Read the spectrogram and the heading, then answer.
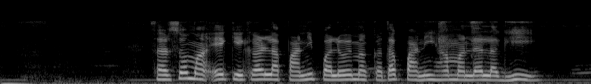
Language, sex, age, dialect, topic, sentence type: Chhattisgarhi, female, 18-24, Eastern, agriculture, question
